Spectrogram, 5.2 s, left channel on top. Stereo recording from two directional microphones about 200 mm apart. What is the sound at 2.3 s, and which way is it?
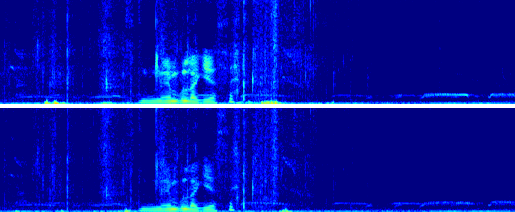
Speech, 45° left (ahead or behind).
